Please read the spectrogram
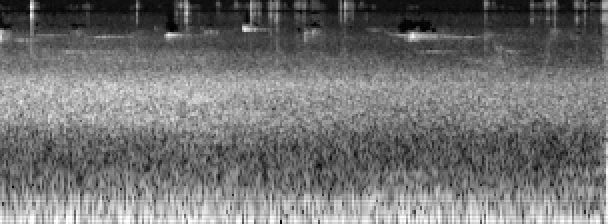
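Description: Woodland ambience: a steady low wind rumble on the microphone, with a few faint, short, high bird chirps.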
